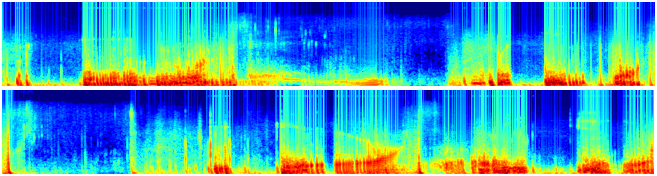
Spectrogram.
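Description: Loud, long, low gurgling rumbles that come and go in waves with brief pauses: stomach rumbling from swallowed air moving through the gut.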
